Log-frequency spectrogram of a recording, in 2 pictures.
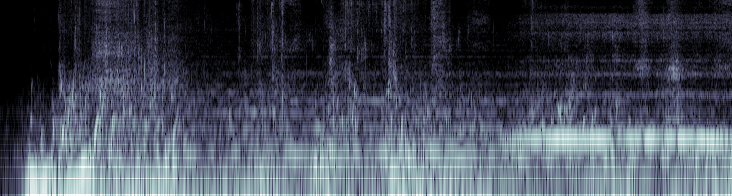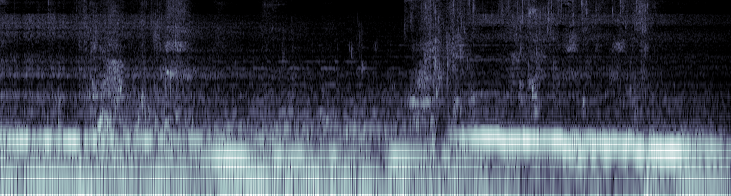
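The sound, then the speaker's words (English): Thick, continuous squelching and sloshing as people swim and struggle in a pool of oil, dense and unbroken throughout, over sustained low tonal drones. “It shows a group of people swimming in a pool of oil and struggling to get out.”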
